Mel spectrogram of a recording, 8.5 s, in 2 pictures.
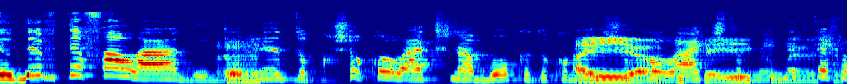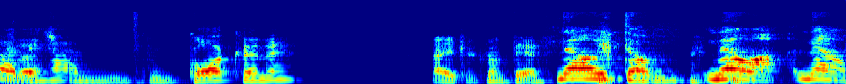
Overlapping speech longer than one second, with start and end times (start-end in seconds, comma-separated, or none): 2.8-4.7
